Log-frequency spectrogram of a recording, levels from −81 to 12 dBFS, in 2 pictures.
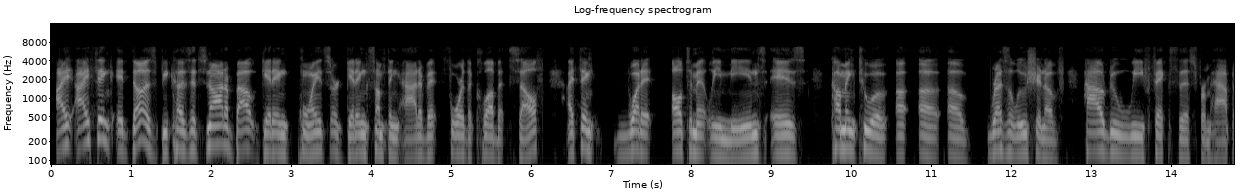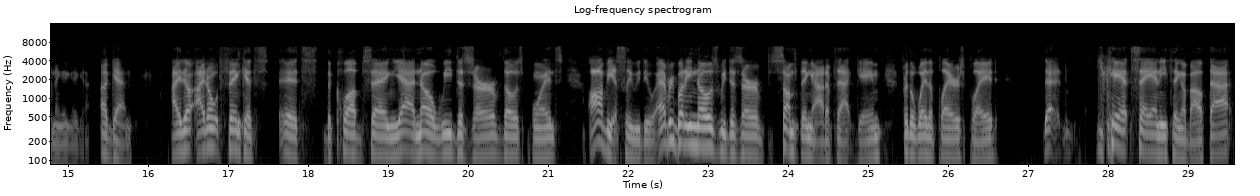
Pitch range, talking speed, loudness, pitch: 115-140 Hz, 170 wpm, -30 LUFS, 125 Hz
